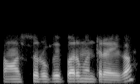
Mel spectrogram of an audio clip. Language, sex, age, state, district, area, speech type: Hindi, male, 30-45, Madhya Pradesh, Hoshangabad, rural, conversation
